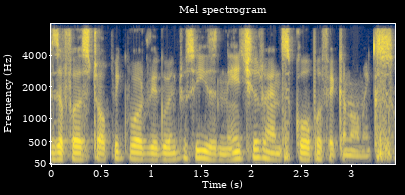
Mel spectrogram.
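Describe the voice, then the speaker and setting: A voice in a Tamil accent at a moderate pace, with ordinary pitch variation. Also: man. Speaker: online teacher and entrepreneur. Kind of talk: lecture. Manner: halting.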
